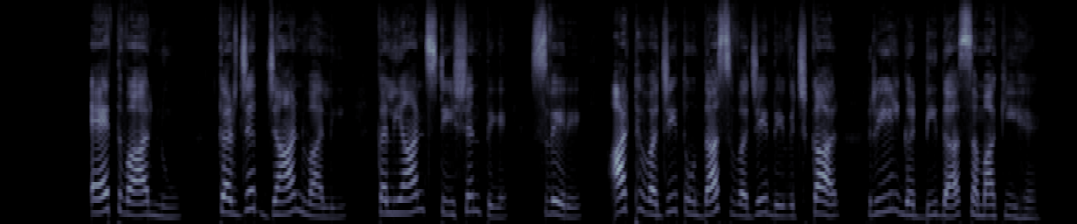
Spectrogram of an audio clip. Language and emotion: Punjabi, neutral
